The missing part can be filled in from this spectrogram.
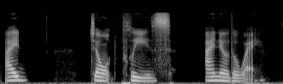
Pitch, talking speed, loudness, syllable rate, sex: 170 Hz, 125 wpm, -20 LUFS, 4.9 syllables/s, female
